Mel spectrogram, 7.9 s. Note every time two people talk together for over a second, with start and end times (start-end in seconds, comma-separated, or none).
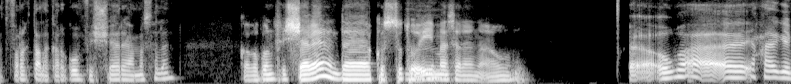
none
